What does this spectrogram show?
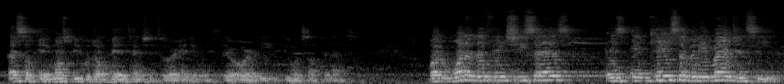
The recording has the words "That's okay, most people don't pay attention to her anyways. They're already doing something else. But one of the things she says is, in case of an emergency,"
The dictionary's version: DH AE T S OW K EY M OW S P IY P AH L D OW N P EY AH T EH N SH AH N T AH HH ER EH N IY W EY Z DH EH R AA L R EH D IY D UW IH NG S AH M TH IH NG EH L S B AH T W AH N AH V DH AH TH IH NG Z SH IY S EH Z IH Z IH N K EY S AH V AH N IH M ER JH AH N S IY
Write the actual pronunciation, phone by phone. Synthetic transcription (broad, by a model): DH AE T S OW K EY M OW S P IY P L D OW N P EY AH T EH N SH AH N T AH ER EH N IY W EY Z DH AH R L R EH D IY D UW IH NG S AH M TH IH NG EH L S B AH T W AH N AH V DH AH TH IH NG Z SH IY S EH Z IH Z IH N K EY S AH V AH N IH M ER JH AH N S IY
